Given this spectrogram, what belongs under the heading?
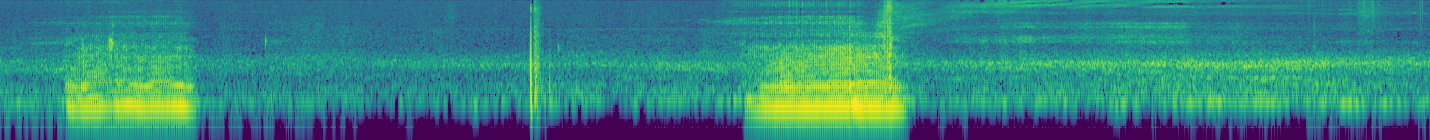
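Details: Snoring from a pet that fell asleep while being rubbed: two loud, buzzing snores separated by a long quiet pause.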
